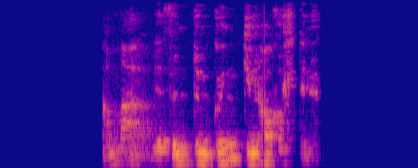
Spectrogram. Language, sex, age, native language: Icelandic, male, 40-49, Icelandic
